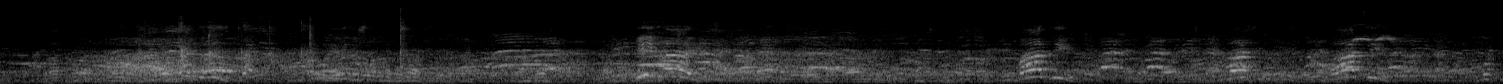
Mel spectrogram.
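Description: Football players shout to each other across the pitch.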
